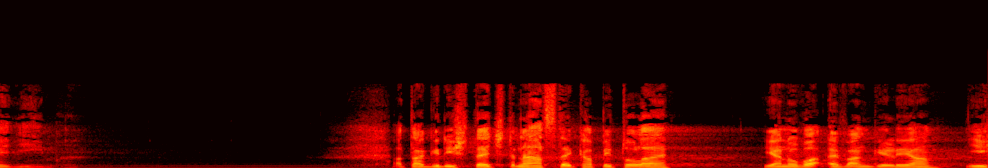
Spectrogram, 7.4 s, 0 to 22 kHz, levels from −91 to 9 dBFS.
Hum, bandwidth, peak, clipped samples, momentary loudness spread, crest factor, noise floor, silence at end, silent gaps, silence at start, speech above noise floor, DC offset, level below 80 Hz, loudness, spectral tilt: none; 11.5 kHz; -12 dBFS; under 0.1%; 18 LU; 24 dB; -74 dBFS; 0 s; none; 0 s; 41 dB; under 0.1%; -72 dBFS; -32 LUFS; -3.5 dB/octave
